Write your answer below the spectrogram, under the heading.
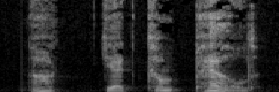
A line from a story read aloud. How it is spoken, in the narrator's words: she whispered to herself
